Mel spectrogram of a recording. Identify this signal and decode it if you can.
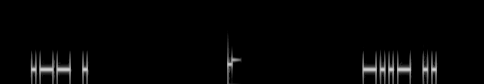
Morse code, heard as a keyed tone, about 28 wpm, 700 Hz. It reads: WE XI
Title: Top Two Letter Combinations in Words 28wpm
